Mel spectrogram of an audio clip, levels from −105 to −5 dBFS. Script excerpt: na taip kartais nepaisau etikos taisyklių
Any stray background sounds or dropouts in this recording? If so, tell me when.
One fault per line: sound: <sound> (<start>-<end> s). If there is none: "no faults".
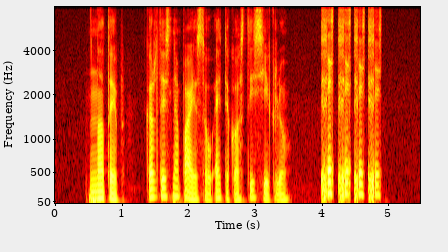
sound: laugh (4.0-4.9 s)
